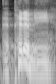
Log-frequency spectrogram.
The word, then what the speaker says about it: epitome: got a girlfriend ella well i used to pronounce it wrong too epitome nice nailed it doesn't pizza have a job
